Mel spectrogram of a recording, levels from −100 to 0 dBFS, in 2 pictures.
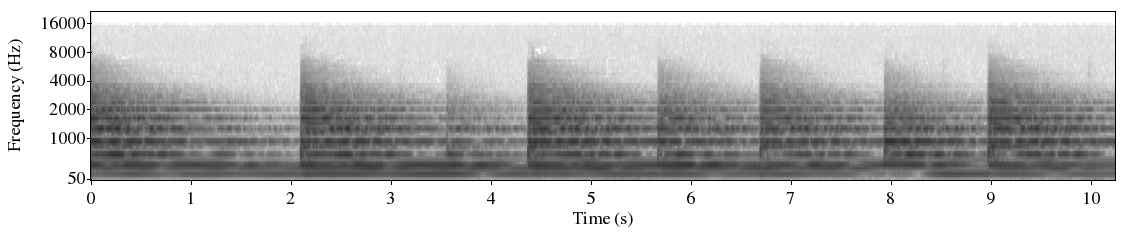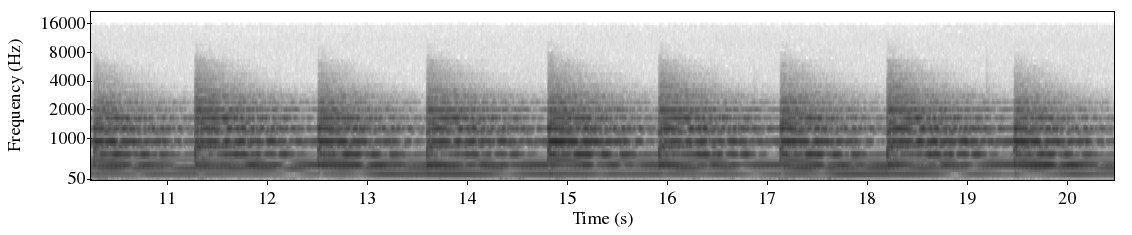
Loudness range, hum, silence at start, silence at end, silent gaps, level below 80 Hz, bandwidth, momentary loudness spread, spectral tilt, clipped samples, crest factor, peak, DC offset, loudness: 1 LU; none; 0 s; 0 s; none; -62 dBFS; 7.6 kHz; 8 LU; -6.5 dB/octave; under 0.1%; 18 dB; -6 dBFS; under 0.1%; -23 LUFS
